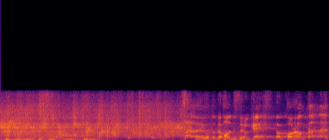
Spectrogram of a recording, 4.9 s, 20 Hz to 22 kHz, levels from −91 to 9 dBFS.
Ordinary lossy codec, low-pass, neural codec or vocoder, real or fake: none; none; codec, 16 kHz, 0.8 kbps, ZipCodec; fake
